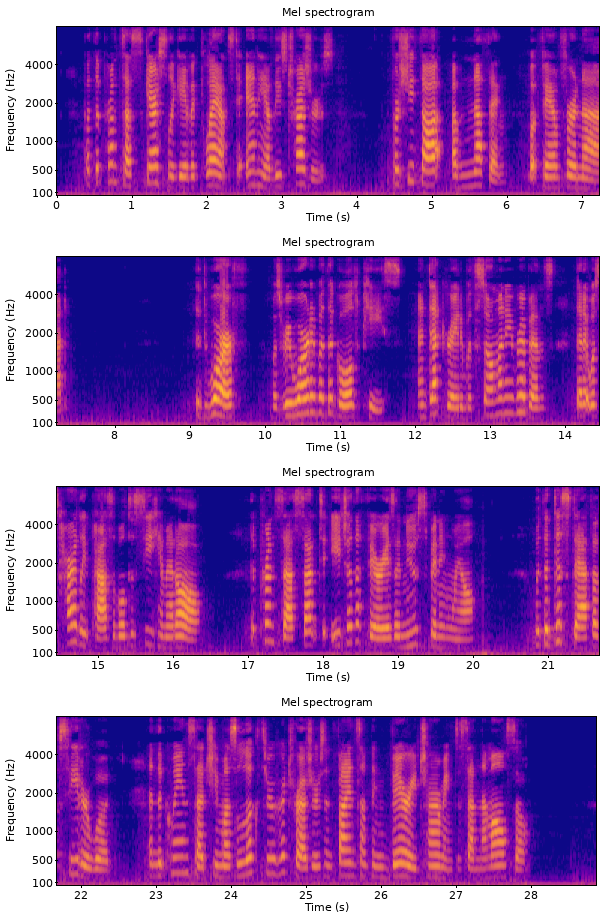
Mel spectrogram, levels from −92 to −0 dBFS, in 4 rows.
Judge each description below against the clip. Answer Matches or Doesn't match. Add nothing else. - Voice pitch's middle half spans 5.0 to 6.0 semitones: Matches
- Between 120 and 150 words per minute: Doesn't match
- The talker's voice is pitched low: Doesn't match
